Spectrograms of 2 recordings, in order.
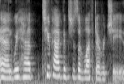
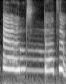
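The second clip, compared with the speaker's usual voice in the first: high, slow, breaking into laughter; real helpless laughter; laughing; 12 semitones higher, much slower than usual. Real, not acted. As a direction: lose it to laughter on the last words. Cracking up at the memory.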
